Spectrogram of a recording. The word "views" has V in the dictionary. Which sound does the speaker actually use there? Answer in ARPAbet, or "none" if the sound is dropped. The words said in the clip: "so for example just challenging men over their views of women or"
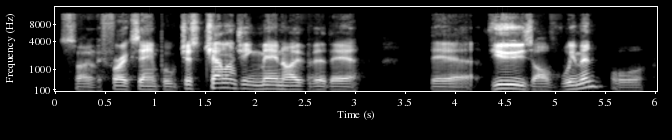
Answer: V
